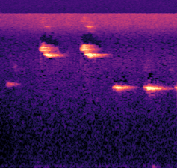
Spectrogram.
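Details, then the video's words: Common nightingale (Afghanistan) gives thin, pure whistled notes about every half second, the first very high, the later ones lower and steadier, over a quiet background. "Common Nightingale"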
